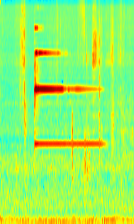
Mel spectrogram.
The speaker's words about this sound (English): When you hear the chime, turn the page.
